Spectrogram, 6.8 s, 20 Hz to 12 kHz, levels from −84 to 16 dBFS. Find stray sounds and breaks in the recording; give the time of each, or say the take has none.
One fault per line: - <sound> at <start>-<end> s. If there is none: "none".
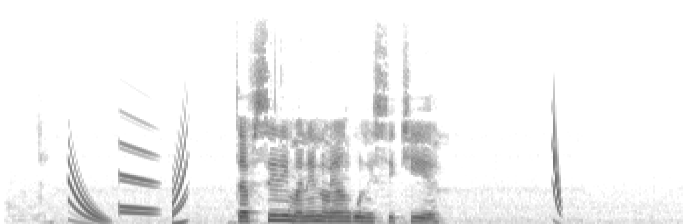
- chirp at 0.7-1.9 s
- chirp at 5.5-5.6 s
